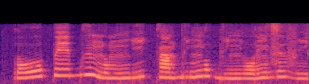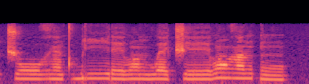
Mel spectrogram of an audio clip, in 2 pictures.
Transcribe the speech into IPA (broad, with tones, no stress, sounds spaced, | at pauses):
ɾ oː˨˦ p e˦ b ɨ˦ n o˨ m ŋ i˨˦ k ã˧ b i˧ ŋ o˦ b i˨ ɲ o˨ ɾ ĩ˧ z ɨ˦ v i˨ t͡ʃ oː˨ ɣ ɛ̃˨ t ɡ͡b iː˨ ɾ e˨ l ɔ̃˨ n w ɛ˨ t͡ʃ eː˨ l ɔ̃˧ ɣ ã˧ n k͡p ũ˨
